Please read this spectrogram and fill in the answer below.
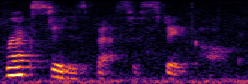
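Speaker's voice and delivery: ordinary delivery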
